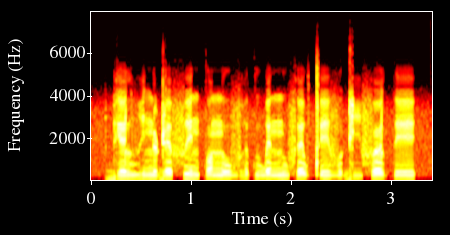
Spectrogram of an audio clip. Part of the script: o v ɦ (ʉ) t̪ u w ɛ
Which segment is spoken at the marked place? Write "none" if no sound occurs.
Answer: ə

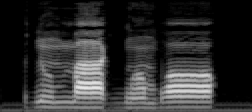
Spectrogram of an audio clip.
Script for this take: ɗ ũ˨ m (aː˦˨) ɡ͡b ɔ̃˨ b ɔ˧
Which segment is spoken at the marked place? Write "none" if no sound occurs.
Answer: aː˨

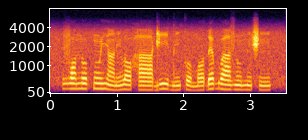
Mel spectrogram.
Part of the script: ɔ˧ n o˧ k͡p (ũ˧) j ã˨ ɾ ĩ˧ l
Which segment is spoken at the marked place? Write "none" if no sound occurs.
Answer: ũ˧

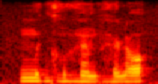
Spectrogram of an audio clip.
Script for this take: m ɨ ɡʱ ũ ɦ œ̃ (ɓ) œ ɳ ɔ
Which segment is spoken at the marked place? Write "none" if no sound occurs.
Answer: bʱ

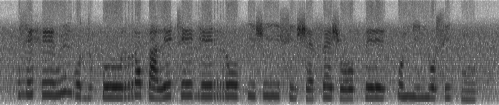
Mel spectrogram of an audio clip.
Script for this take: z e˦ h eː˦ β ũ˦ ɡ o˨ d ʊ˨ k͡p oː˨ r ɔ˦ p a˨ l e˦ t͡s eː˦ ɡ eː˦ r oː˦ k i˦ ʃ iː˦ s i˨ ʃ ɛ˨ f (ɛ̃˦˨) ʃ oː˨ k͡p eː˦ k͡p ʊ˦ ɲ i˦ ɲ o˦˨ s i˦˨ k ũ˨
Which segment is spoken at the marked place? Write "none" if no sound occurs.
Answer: ɛ˦˨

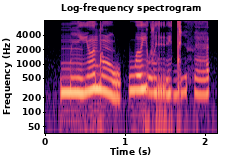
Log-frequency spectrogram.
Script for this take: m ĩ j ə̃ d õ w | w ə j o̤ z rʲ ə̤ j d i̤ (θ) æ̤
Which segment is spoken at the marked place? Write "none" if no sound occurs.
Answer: θ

